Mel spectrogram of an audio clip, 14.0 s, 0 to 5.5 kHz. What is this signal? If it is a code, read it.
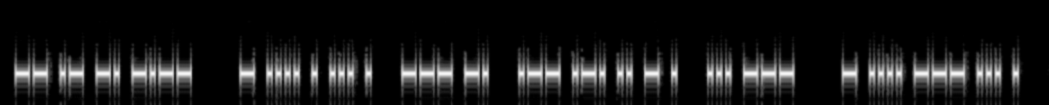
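Morse code, heard as a keyed tone, about 20 wpm, 650 Hz. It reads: MANY THESE ON WRITE SO THOSE
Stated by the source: Morse practice of English words at 20 wpm.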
